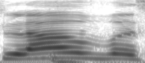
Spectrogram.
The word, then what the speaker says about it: LAVAWS: My name is LAVAWS, pronounced Love, yaseLole.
